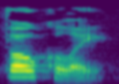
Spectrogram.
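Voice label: "vocally", English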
